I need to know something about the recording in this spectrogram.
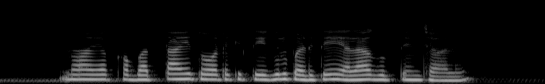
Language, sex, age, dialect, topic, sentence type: Telugu, female, 18-24, Central/Coastal, agriculture, question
